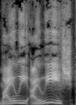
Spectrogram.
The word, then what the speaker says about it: Billie Eilish: I read that apparently Billie Eilish, that's how you say it, Billie Eilish.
